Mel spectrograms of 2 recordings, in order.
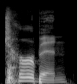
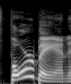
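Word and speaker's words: Thorbahn: Because Thorban is how I would think, but his name is Adam Turbin.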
